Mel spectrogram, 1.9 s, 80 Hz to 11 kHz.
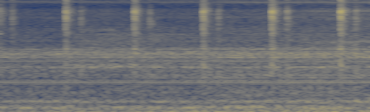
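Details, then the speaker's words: Diesel heater running on setting 3 of 10: a steady low combustion rumble with a soft, slow, even tick about three per second from the fuel dosing pump, which ticks faster at higher settings. Normal operation. "I mean, it cranks, and that little pump gets going tick, tick, tick, tick, tick, tick, tick. Where it's pumping fast. Right now, it's ticking kind of slow."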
